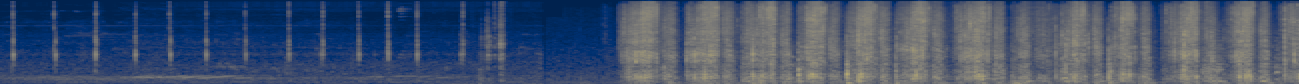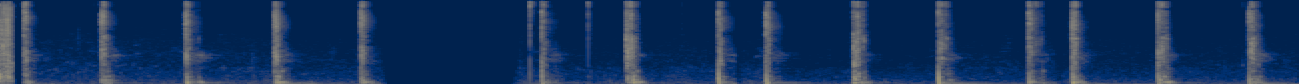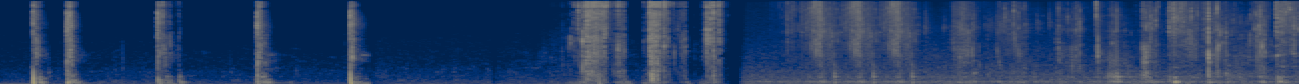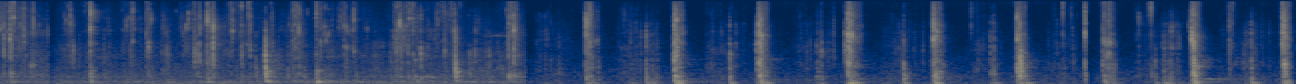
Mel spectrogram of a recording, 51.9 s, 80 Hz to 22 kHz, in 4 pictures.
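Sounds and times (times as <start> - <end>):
slime crunchy crackling: 6.2 - 13.2, 33.6 - 51.9
slime popping: 34.0 - 51.9.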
